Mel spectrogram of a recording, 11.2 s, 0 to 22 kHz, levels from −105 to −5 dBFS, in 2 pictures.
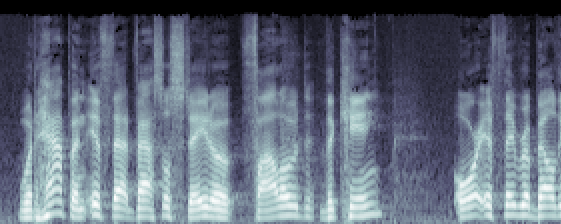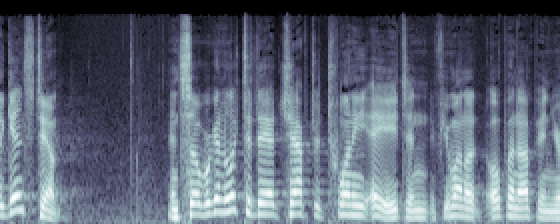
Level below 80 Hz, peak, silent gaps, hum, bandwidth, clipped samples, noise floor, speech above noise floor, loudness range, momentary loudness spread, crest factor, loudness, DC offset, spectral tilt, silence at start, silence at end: -46 dBFS; 0 dBFS; none; none; 16.5 kHz; under 0.1%; -48 dBFS; 36 dB; 2 LU; 6 LU; 12 dB; -13 LUFS; under 0.1%; -6 dB/octave; 0.2 s; 0 s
